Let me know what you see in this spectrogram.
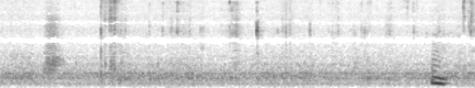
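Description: Mouth-closed chewing of cheddar cheese popcorn (Cheetos Popcorn), with faint scattered crunches. A brief voice sound near the end.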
